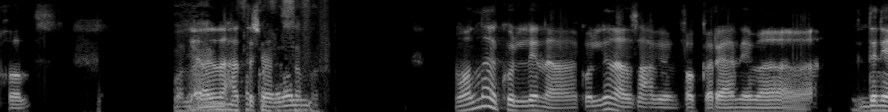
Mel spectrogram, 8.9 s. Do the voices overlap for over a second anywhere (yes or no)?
yes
